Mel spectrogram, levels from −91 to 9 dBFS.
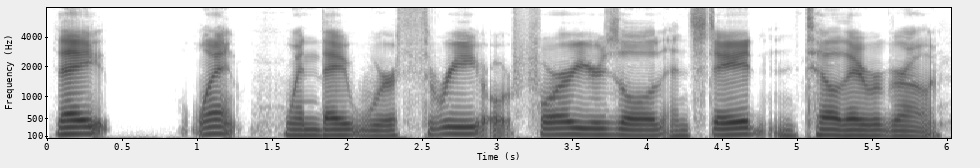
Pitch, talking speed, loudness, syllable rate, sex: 130 Hz, 160 wpm, -19 LUFS, 3.5 syllables/s, male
